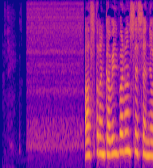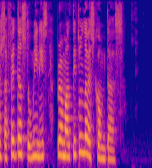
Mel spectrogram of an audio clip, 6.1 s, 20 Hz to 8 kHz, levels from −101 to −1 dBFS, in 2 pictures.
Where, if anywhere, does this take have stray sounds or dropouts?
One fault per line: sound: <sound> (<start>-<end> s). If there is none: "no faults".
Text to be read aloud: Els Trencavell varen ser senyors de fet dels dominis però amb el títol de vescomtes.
no faults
